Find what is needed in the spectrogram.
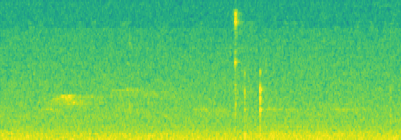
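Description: Near silence, with one or two very faint clicks a little after a second in.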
